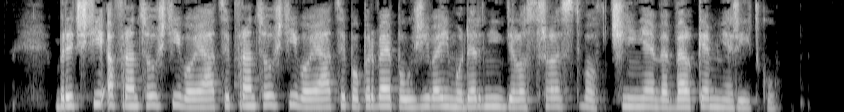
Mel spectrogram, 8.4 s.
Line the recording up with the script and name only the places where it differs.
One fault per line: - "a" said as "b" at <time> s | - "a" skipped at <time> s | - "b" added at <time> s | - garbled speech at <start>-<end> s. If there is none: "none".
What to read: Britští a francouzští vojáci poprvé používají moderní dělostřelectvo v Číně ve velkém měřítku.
- "francouzští vojáci" added at 2.3 s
